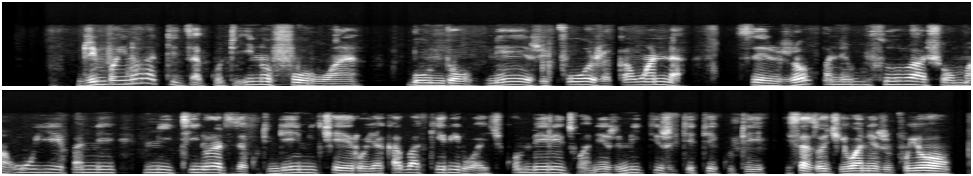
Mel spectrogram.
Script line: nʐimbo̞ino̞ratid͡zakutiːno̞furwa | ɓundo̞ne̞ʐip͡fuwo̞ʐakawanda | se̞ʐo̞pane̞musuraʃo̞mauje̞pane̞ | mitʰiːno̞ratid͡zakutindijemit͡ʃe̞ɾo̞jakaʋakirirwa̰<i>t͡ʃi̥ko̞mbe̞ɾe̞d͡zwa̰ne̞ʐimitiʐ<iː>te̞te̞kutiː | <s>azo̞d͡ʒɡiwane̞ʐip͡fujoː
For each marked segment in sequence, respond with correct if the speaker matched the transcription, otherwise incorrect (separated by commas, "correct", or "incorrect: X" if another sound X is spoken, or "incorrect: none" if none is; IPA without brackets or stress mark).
correct, incorrect: i, correct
